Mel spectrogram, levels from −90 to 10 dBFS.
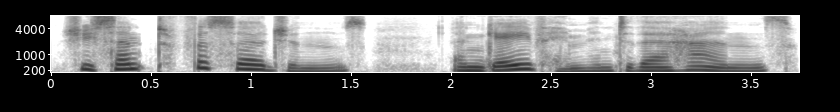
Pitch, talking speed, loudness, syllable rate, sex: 190 Hz, 160 wpm, -18 LUFS, 3.7 syllables/s, female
